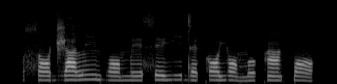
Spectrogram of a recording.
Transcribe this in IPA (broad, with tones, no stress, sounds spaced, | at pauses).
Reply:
s ɔ˨ d͡ʒ a˧ l ĩ˧ b ɔ˨ m e˨ s e˧ j i˦ d ɛ˧ k ɔ˦ j ɔ˦˨ m o˧ k ã˦ k͡p ɔ˦˨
